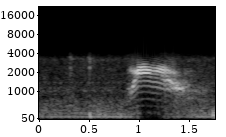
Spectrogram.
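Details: A pet cat answering its owner, who keeps urging it to say quack: one meow rising briefly and then falling away in a long descending tail, with low background hum.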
